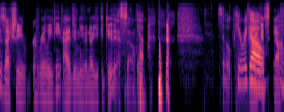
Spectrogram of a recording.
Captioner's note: chuckling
